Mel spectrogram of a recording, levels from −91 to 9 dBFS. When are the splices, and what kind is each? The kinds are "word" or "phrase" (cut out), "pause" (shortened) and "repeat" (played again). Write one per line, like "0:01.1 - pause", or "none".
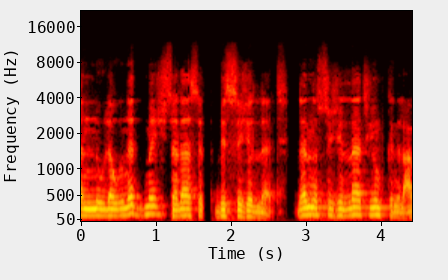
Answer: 0:01.6 - word
0:02.7 - pause

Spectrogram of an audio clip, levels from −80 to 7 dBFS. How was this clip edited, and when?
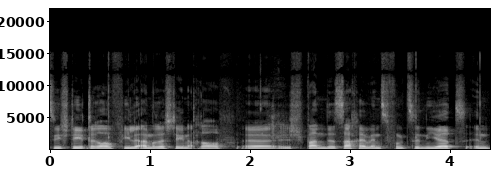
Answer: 0:01.4 - word

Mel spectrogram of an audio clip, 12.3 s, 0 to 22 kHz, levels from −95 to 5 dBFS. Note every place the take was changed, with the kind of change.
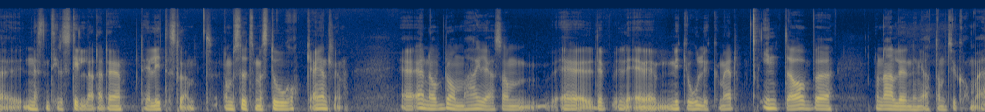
none

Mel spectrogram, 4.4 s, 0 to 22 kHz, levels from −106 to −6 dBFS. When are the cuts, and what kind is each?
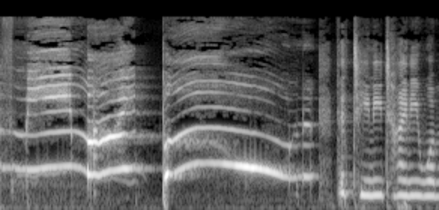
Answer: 0:03.2 - pause

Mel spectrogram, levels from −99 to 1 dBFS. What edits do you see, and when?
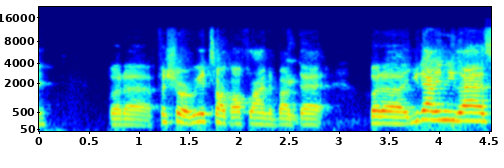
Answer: none

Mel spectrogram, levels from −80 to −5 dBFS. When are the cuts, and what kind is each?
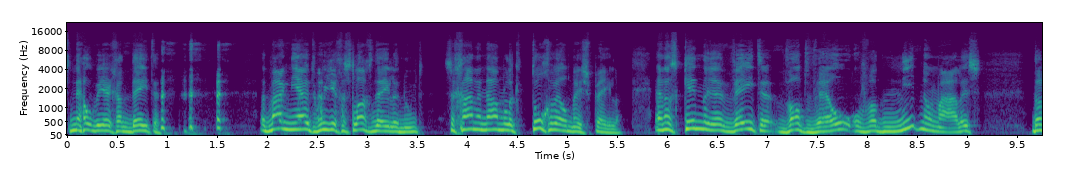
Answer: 0:05.6 - pause

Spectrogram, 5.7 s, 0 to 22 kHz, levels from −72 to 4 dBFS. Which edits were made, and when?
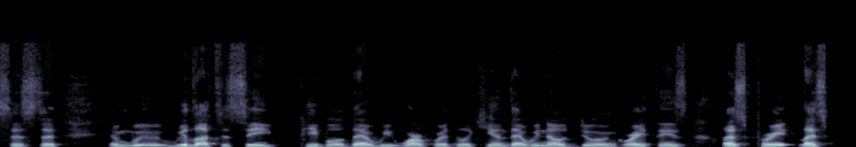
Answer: none

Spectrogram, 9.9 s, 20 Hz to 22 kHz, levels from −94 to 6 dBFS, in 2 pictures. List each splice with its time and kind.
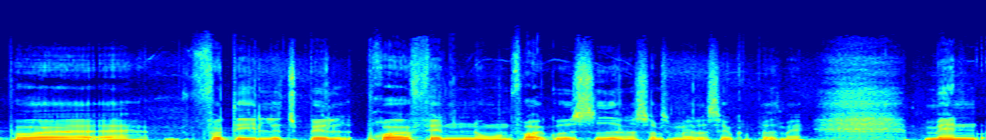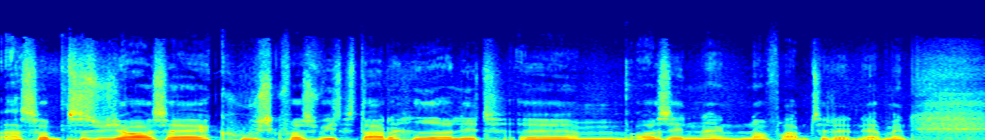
0:01.8 - word
0:03.3 - word
0:03.9 - word
0:04.9 - word
0:06.6 - word

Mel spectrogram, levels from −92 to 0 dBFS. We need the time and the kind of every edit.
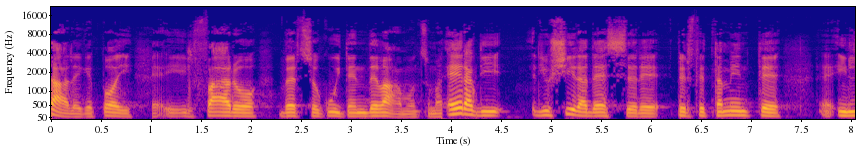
0:01.1 - word
0:04.2 - word

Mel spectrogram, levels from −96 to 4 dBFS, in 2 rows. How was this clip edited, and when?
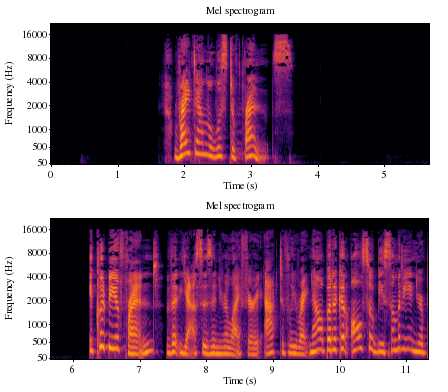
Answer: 0:07.3 - pause

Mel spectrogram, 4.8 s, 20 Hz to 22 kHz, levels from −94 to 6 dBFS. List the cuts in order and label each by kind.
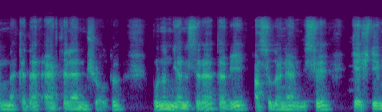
0:03.1 - pause

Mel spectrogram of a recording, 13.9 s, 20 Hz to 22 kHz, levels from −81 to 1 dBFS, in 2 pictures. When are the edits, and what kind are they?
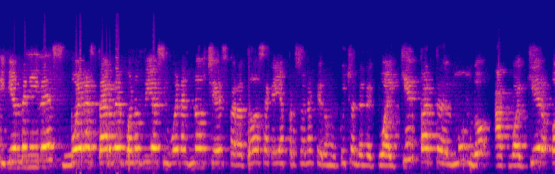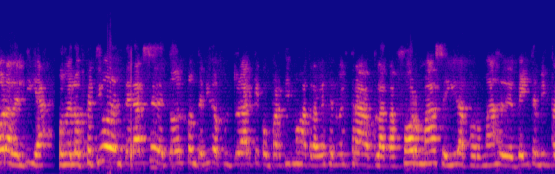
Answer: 0:07.6 - pause

